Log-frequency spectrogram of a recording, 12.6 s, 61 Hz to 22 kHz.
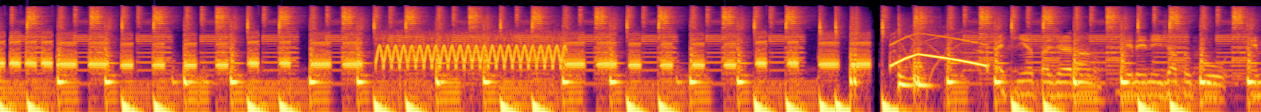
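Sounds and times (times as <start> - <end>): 
loud punchy funk beat: 0.0 - 12.5
sampled siren wail: 3.8 - 5.9, 8.9 - 10.0
stabbing synth chords: 3.8 - 5.9.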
